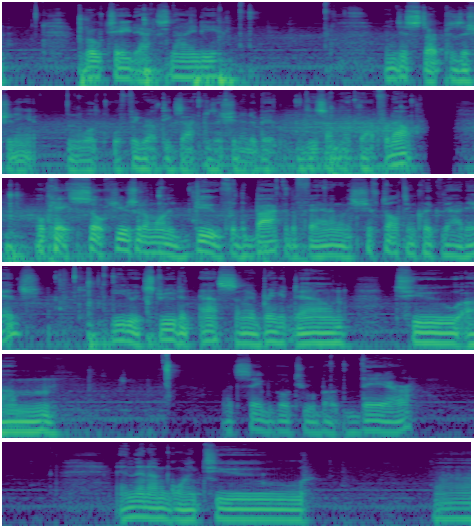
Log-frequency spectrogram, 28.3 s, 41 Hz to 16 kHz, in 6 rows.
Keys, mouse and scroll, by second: 0.1 scroll up 2, 0.8 r, 3.2 click, 7.0 middle click, 8.2 middle click, 9.5 alt+a, 9.7 scroll up 3, 10.0 shift+middle click, 10.3 middle click, 11.1 shift+middle click, 12.2 alt+shift+click, 12.7 middle click, 15.0 e, 15.7 s.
